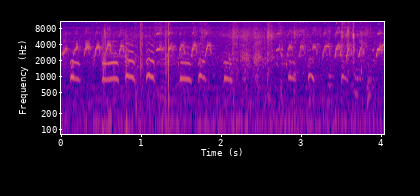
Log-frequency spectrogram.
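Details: Backyard chickens being fed during the day, clear repeated arched calls rising then falling, two or three per second, several birds overlapping, with sharp clicks and a soft low background hum.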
